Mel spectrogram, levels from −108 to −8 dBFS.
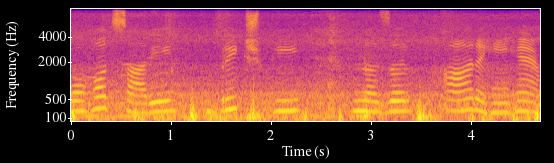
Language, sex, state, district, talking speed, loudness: Hindi, female, Punjab, Fazilka, 100 wpm, -18 LUFS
